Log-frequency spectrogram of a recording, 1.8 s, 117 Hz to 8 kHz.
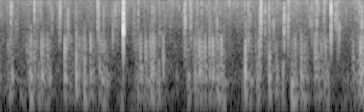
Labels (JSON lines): {"label": "biophony, sea urchins (Echinidae)", "recorder": "SoundTrap 600 or HydroMoth"}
